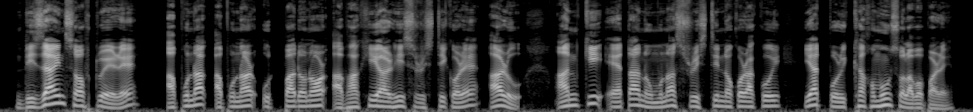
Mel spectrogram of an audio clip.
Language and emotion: Assamese, neutral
